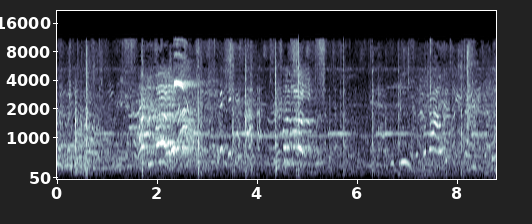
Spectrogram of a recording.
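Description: Young players and onlookers shouting and calling out to each other during a basketball game, loudest about two seconds in, with a few sharp thuds of the basketball hitting the court.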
